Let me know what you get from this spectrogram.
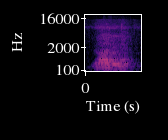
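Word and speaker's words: Reil: See, Ryle लिखा हुआ है, लेकिन जो उनके कंट्री में प्रोनाउंसिएशन था Ryle.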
